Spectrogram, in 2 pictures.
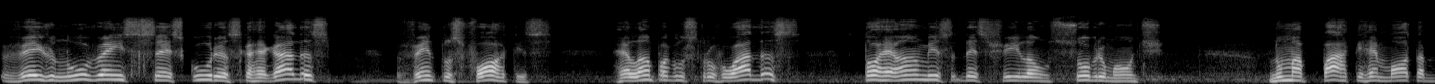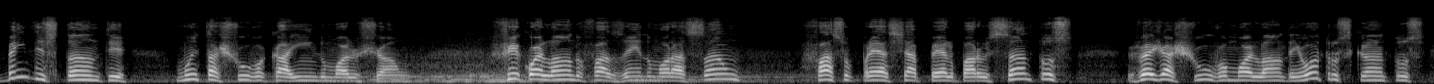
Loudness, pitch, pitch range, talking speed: -20 LUFS, 185 Hz, 160-210 Hz, 90 wpm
